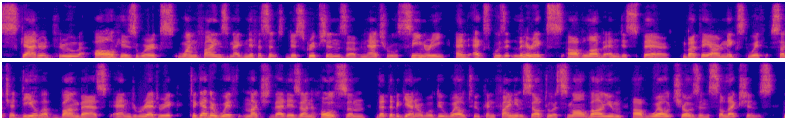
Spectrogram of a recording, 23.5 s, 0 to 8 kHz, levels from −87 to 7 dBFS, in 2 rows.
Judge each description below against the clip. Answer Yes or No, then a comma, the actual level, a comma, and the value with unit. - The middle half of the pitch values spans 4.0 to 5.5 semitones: No, average, 3.2 semitones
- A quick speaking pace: No, average, 140 wpm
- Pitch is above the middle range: No, medium, 155 Hz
